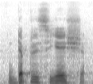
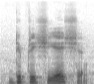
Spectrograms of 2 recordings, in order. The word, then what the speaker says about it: depreciation: quite often mispronounced as depreciation so the correct pronunciation of this word is depreciation depreciation depreciation this word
